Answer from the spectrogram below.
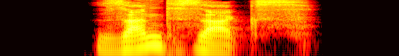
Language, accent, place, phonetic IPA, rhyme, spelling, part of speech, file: German, Germany, Berlin, [ˈzantˌzaks], -antzaks, Sandsacks, noun, De-Sandsacks.ogg
- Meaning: genitive singular of Sandsack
